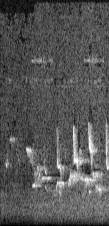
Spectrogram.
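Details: European robin singing in the Eifel, Germany. A faint, high, thin warble of quick sliding and trilling notes plays against a steady hiss of background noise.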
